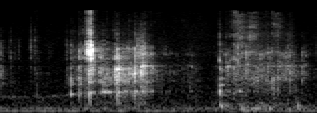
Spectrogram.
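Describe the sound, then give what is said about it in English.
Ice cubes clink against a wine glass as someone drinks wine, in two short bursts of bright, high-pitched taps and rattles, one sharper chime standing out, with a soft shuffling sound between them and no voices. “So, and excuse me if you hear the sounds of ice cubes, that's me drinking wine.”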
